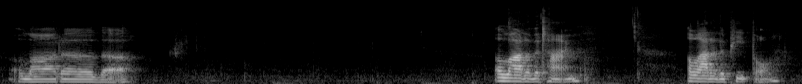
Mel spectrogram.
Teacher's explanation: So it sounds like a lotta. We're linking that T to the next schwa. · We're going to have a short reduced schwa for all of these vowels except for the ah of lot. We'll flap this T.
